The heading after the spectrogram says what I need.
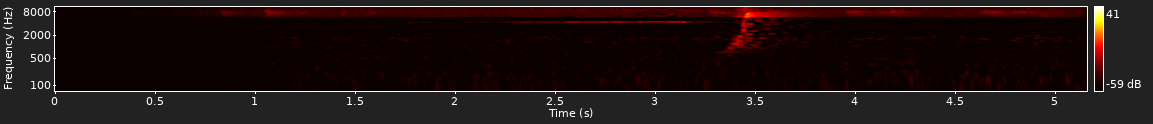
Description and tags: A quick recording of two Eastern Whip Birds, the male starts the call and the female answers. Recorded at sunset (7pm) at Terrey Hills, Sydney.
animals, australian, austrlian, bird, bush, call, eastern, hills, perimeter, song, terrey, track, trail, whip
